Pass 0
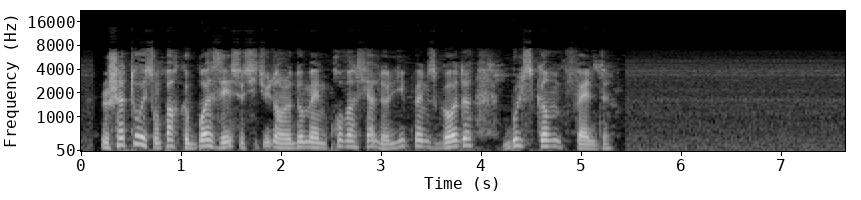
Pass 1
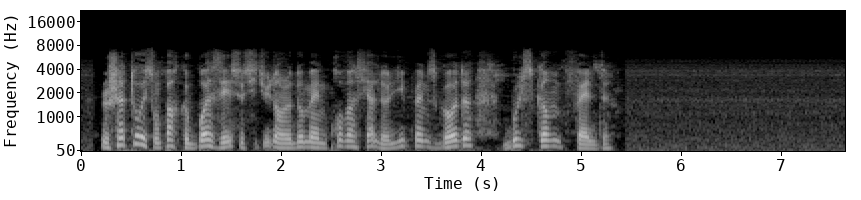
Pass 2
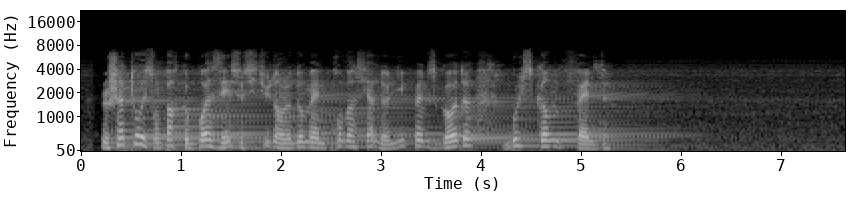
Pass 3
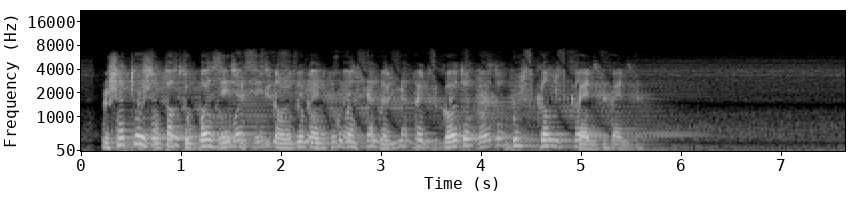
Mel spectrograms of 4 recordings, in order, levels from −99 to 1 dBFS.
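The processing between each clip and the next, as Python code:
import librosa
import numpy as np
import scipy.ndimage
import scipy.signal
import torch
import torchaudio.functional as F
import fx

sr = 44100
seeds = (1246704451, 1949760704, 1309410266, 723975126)

y1 = scipy.signal.sosfilt(scipy.signal.butter(2, 3500.0, 'lowpass', fs=sr, output='sos'), x)
y1 = fx.peak_eq(y1, sr, hz=260.0, db=-2.0, octaves=0.77)
y1 = y1 * 10.0 ** (-4.5 / 20.0)
y2 = fx.rev_spring(y1, sr, rt60_s=2.8, pass_ms=(39,), chirp_ms=70, drr_db=10.0)
y2 = y2 * 10.0 ** (-2.5 / 20.0)
y3 = fx.env_phaser(y2, sr, low_hz=230.0, high_hz=1500.0, full_db=-30.5)
y3 = y3 + 10.0 ** (-7.0 / 20.0) * np.pad(y3, (int(332 * sr / 1000.0), 0))[:len(y3)]
y3 = y3 * 10.0 ** (8.5 / 20.0)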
